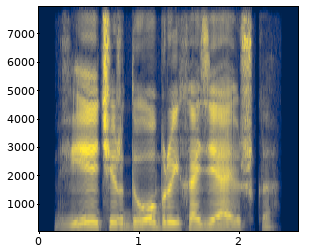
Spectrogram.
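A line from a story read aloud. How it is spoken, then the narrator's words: Booming voice from above. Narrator (Russian): прогудела сверху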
